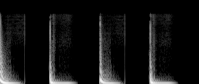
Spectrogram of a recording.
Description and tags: compressed kick loop variations drum beat drums hard techno dance quantized drum-loop groovy kick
